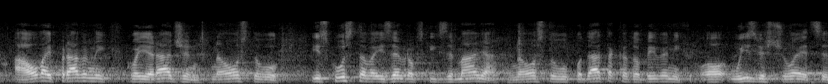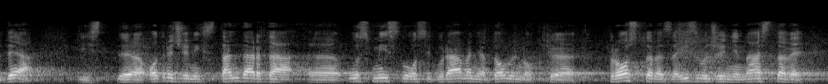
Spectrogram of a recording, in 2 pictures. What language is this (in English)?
Croatian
